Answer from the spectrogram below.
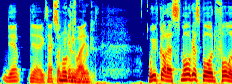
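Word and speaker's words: smörgåsbord: Welcome to our northern and it's actually a smooth gorse board because the A with a little O above it makes an O sound.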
